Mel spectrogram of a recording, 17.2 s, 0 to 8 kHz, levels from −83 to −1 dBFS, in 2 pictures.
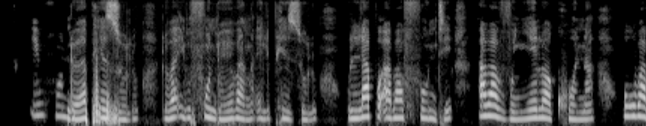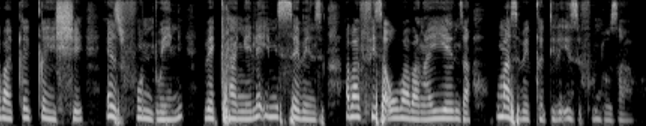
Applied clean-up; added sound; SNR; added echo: none; none; none; none.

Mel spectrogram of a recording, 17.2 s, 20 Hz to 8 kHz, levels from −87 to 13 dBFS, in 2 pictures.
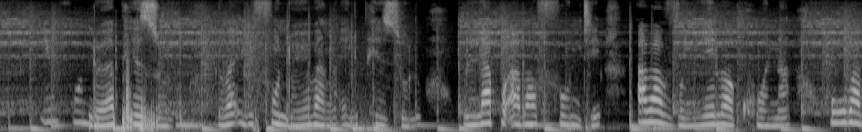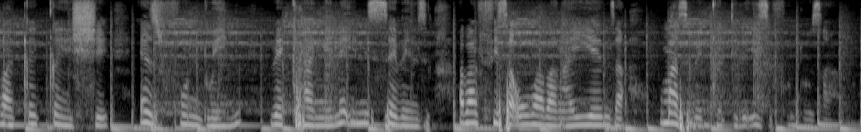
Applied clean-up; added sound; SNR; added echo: none; Drum kit; 7 dB; none.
